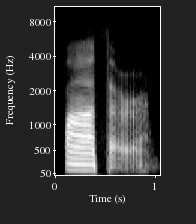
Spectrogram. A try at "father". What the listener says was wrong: So that vowel, fa, there's no rounding there. Make sure. Father, fa. So the rounding is like pushing in a bit. Like I know the mouth is naturally round, so saying no rounding is not possible, but no added rounding.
